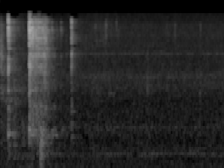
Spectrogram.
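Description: Brief metallic clinks of jewellery pliers and wire being handled, with a sharper clink about a third of a second in and a small tick just after.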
